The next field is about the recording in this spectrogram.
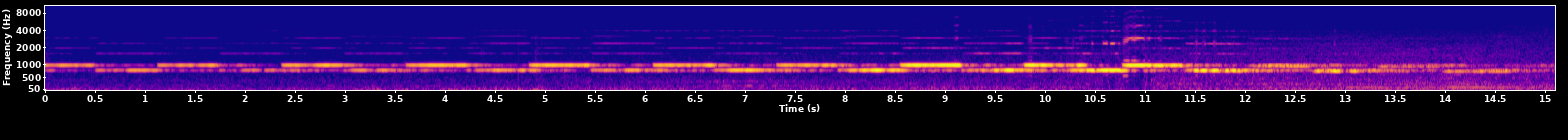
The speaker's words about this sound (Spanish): Ambulancia con algún viejito que se rompió, se cayó o algo.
